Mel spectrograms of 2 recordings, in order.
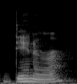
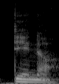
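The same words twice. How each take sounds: First: The final r sound is pronounced. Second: The final r sound is silent. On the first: The speaker calls it wrong. "I don't say dinner" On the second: The speaker calls it right. "I say dinner. My mouth is open at the end"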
